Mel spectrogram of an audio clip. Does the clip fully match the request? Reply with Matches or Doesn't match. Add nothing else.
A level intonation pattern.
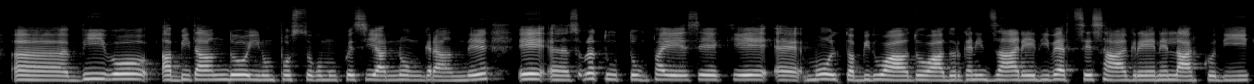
Matches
